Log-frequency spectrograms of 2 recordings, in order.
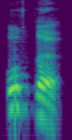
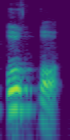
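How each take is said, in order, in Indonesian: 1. Bunyi q itu ringan dan tipis. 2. Bunyi q itu berat dan tebal. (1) "Jangan baca uqe" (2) "tapi uqo"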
